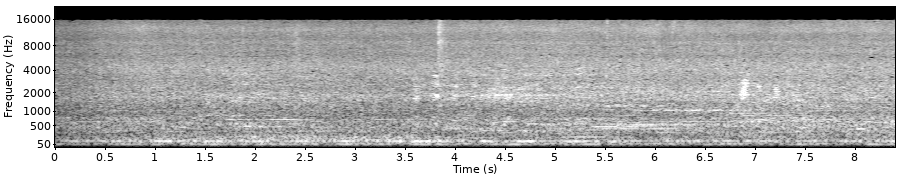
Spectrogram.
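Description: Steady background hubbub of a large indoor concourse: faint distant voices over a continuous low rumble.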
